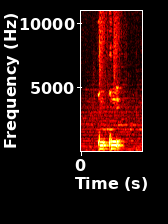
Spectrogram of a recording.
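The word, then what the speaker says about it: ここ: 이렇게 가행 글자나 타행 글자 같은 경우에는 앞에 나올 땐 어 그렇게 강하게 발음하지 않아도 되고 또 두 번째 음절서부터 나올 때에는 타금이 없음을 알리기 위해서 살짝 좀 강하게 읽어요. 그래서 그 글자를 발음하실 때에는 고고나 코코보다는 코코라고 읽는 경우가 더 많죠.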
